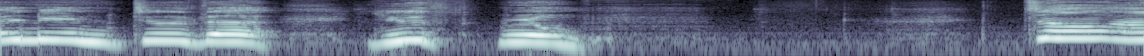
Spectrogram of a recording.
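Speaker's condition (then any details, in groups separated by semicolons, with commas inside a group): Cerebral palsy; no voice control, unusual voice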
